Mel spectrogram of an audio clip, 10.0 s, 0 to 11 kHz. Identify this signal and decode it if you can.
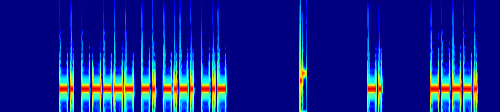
Morse code, heard as a keyed tone, about 23 wpm, spaced as for 16 wpm, 700 Hz. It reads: N0NCK N9
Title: USA Call Signs - 5 Characters - 6x Character Spacing - 22wpm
